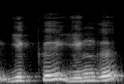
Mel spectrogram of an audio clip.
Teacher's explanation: இது எப்படி பிறக்கும்னு பாத்தீங்கன்னா நா முதல் அன்னம் முதல் பிறப்பதால் உண்டாகும் எழுத்து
